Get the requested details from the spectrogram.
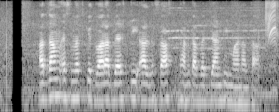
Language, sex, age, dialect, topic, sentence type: Hindi, female, 18-24, Awadhi Bundeli, banking, statement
